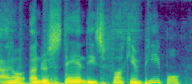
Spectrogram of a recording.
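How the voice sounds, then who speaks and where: A man talks while music plays in the background. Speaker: podcaster. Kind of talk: casual podcast talk. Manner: frustrated ranting, profane.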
